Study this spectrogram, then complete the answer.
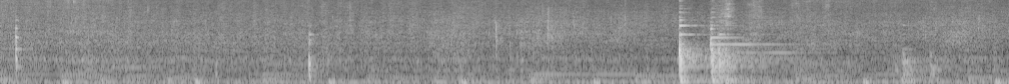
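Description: Boiled, drained spaghetti and cherry tomatoes stirred in a hot frying pan, a steady soft sizzle with scattered utensil scrapes and a louder clatter partway through.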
